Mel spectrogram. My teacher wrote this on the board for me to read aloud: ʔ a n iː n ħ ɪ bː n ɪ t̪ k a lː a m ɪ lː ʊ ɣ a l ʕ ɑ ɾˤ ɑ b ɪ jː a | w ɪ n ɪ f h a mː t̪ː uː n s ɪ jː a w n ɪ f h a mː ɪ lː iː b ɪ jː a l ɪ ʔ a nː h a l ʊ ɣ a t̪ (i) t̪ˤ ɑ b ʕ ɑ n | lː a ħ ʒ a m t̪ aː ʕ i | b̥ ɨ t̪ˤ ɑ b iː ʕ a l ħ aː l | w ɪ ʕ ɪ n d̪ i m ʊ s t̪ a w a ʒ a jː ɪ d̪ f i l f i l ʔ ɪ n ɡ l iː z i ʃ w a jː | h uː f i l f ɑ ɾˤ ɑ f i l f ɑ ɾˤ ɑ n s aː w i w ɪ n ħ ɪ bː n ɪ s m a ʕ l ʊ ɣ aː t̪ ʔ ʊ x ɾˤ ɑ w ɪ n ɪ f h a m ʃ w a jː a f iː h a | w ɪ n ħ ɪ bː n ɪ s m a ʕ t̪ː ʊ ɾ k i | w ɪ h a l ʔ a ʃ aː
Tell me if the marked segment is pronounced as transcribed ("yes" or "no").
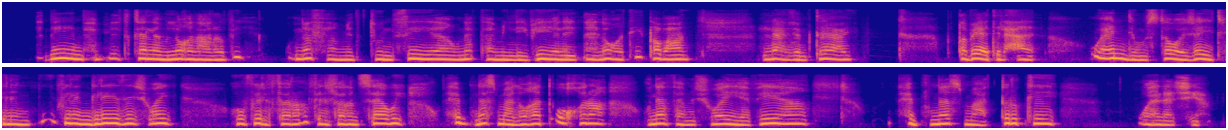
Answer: yes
